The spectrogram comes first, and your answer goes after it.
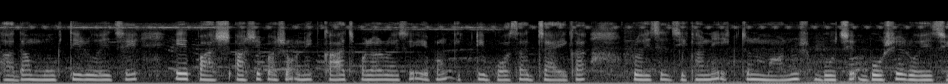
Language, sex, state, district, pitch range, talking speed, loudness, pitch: Bengali, female, West Bengal, Malda, 210-235 Hz, 140 wpm, -28 LUFS, 220 Hz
